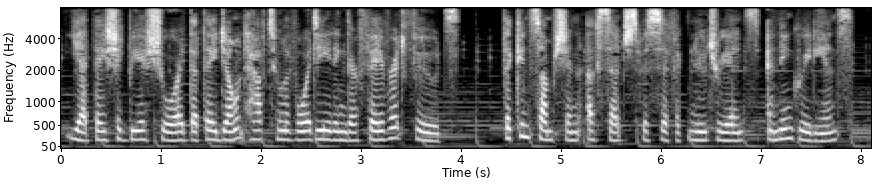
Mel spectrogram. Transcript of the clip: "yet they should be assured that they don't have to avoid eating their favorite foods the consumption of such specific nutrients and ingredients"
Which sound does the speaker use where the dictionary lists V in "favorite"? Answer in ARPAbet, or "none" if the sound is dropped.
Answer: V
